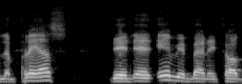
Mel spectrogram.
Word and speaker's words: Laplace: And then Laplace is spelled L-A, capital P, L-A. She's like lay place. Everywhere called it Laplace.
